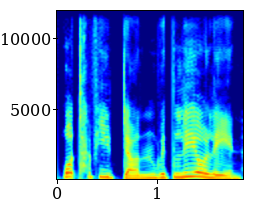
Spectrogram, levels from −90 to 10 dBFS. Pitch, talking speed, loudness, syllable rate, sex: 230 Hz, 195 wpm, -16 LUFS, 4.6 syllables/s, female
